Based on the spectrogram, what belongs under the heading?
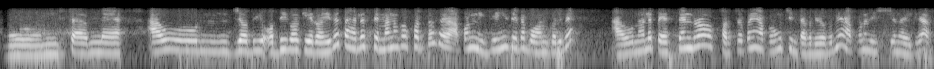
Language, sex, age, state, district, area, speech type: Odia, female, 45-60, Odisha, Sundergarh, urban, conversation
